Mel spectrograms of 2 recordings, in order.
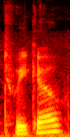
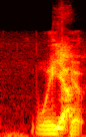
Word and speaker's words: Weeko: Is it Tweeko, right? Weeko. Yeah. Just call him Weeko.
